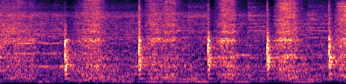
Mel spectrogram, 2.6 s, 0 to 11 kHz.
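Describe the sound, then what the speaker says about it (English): A scraper rasps glue off a wooden soundboard in five short, rhythmic strokes about half a second apart, close and fairly loud, with a steady rubbing texture between strokes. "So I'll just scrape on that 45-degree angle"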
